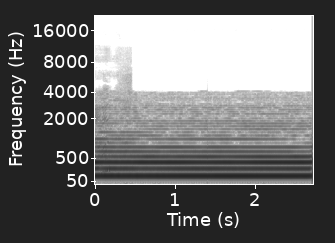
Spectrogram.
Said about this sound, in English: I think that's a foghorn moment. We need a foghorn.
